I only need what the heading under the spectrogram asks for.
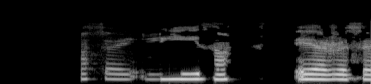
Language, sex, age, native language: Icelandic, female, 9, Icelandic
